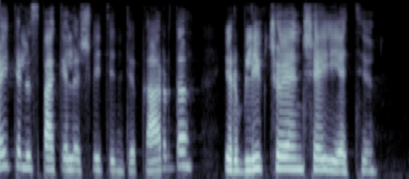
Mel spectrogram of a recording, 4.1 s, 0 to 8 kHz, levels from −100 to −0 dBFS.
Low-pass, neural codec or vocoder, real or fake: 7.2 kHz; none; real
